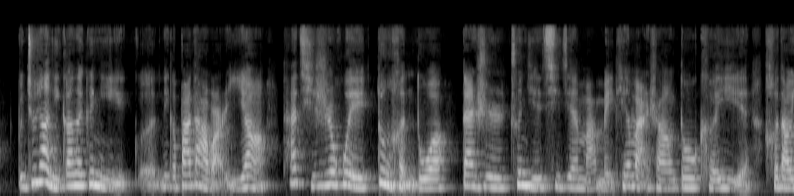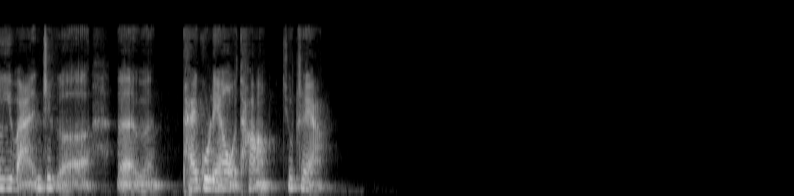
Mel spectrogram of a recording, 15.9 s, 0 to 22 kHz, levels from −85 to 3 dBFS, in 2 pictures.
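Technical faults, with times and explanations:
No technical faults can be heard anywhere in the speech. Nothing in the recording calls for a time or an explanation.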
